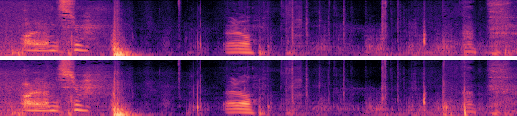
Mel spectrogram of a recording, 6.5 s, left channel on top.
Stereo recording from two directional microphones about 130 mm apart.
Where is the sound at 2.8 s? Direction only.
25° right (ahead or behind).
